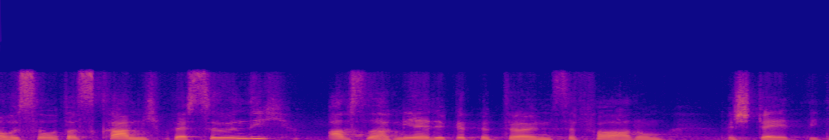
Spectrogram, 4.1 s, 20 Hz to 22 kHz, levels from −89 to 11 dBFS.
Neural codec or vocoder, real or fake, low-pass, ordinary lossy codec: codec, 16 kHz in and 24 kHz out, 0.6 kbps, FocalCodec, streaming, 4096 codes; fake; 10.8 kHz; none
